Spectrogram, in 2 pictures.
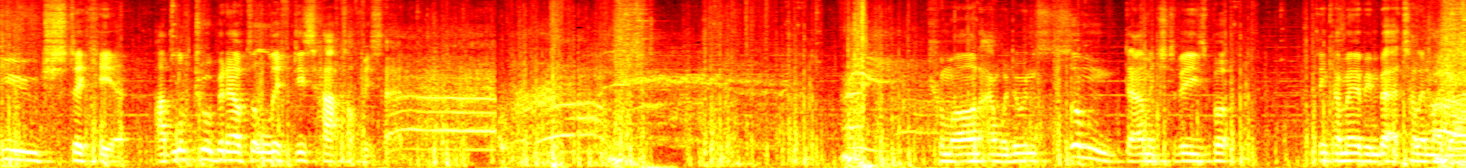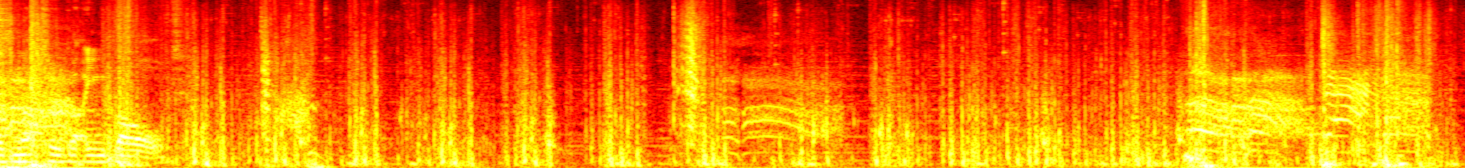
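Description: Horse hooves pound steadily on grassy ground.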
